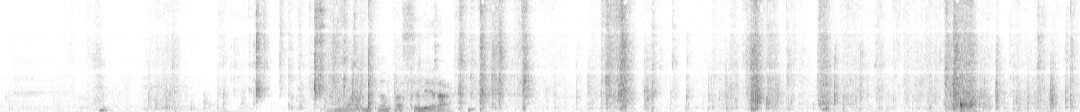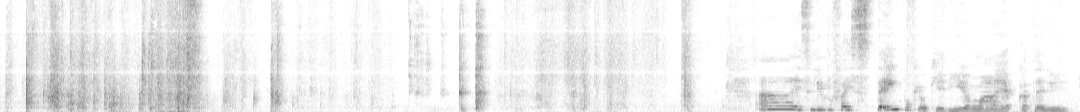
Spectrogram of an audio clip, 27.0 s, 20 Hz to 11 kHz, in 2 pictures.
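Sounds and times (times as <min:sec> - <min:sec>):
paper rustling and crinkling: 0:01.2 - 0:18.8, 0:19.4 - 0:22.3
scissors snipping paper: 0:03.2 - 0:11.1.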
